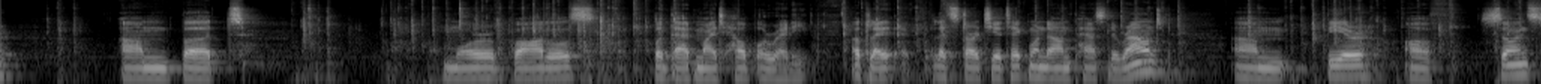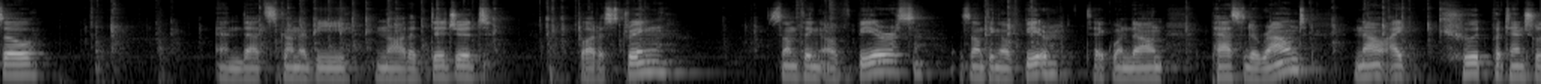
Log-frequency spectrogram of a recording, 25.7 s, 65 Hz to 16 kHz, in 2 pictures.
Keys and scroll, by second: 0.3 i, 2.0-6.0 typing, 7.0 j, 8.4-18.4 typing, 19.5 shift+4, 20.5-22.0 typing, 23.4-24.8 typing.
